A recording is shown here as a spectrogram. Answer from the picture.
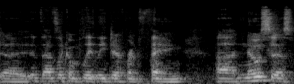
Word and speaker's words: gnosis: a completely different thing gnosis with a silent G is an ancient Greek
